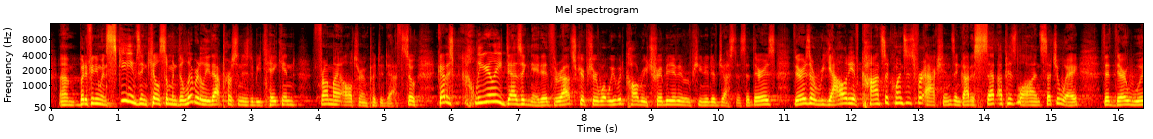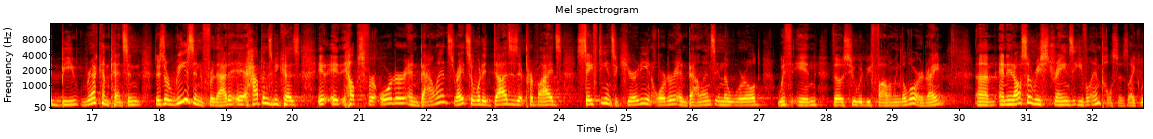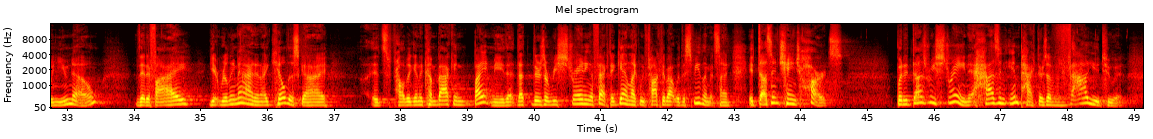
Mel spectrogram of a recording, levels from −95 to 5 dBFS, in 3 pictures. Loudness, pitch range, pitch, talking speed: -24 LUFS, 145-195 Hz, 165 Hz, 210 wpm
